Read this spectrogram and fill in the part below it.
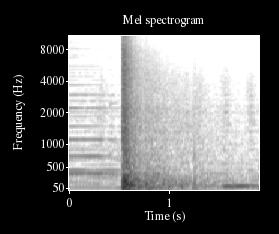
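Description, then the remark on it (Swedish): A single loud cannon blast of a salute over Stockholm in November 1778, one of 1024 shots fired for the birth of a crown prince, booms out suddenly, followed by a long rolling echo that fades away, with a low rumble lingering underneath. No one speaks. “I november 1778 dånar kanonsaluten över Stockholm.”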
